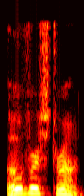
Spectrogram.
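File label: "overstrung", English, British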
